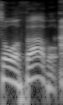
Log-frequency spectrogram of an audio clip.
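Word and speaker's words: Olazábal: I don't like the way you pronounce his name. – Well, it's Olazabal. – I know, but I don't care for that. – It looks like Olazabal. – It does. – To Americans.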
